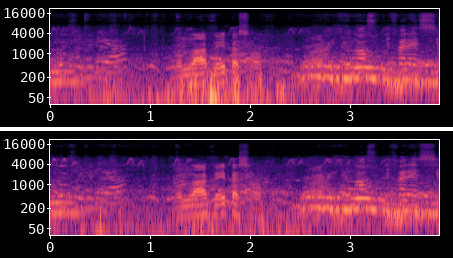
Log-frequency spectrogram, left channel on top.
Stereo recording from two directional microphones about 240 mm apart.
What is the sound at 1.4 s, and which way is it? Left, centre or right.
A woman's voice, centre.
